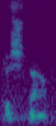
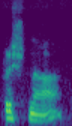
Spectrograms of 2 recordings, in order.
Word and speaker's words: Krishna: Krishna, in this word Krishna, there are two varnas. Varna means syllables. Krish and Na.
